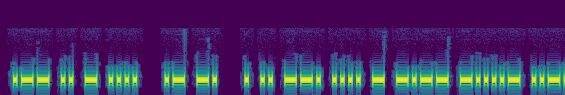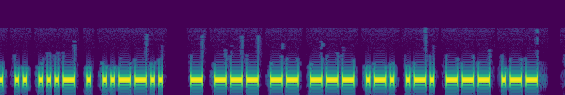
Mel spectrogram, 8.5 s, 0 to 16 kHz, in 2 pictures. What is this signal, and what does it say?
Morse code, heard as a keyed tone, about 40 wpm, 600 Hz. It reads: WITH AN EIGHTY-FIVE? TOMORROW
